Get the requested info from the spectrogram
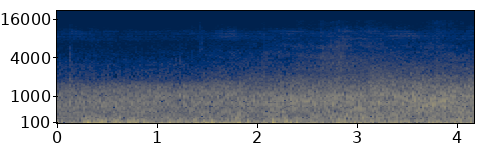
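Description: Outdoor background noise: a steady low rumble and hiss, with irregular low buffeting on the microphone.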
